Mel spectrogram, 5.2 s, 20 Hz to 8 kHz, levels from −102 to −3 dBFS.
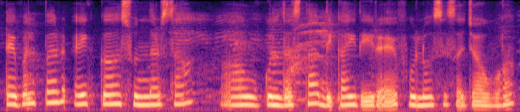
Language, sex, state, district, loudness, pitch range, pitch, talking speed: Hindi, female, Uttar Pradesh, Lalitpur, -15 LUFS, 215-245 Hz, 225 Hz, 175 wpm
